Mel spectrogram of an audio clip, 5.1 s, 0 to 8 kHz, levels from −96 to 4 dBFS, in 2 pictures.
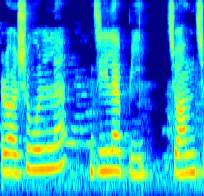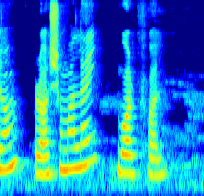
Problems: constant background noise, background conversations at intervals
